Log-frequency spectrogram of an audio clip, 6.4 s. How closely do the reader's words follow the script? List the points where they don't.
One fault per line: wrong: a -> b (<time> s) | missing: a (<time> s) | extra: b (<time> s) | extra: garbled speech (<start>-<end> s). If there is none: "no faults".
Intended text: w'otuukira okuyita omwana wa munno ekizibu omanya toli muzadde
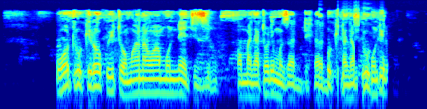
extra: garbled speech (4.7-5.8 s)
